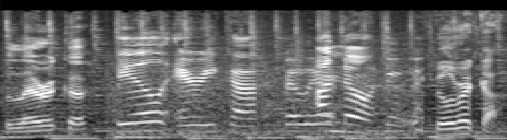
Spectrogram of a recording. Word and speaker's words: Billerica: Billerica. Billerica. Billerica. Unknown. Billerica. They don't sound like they're spelled.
